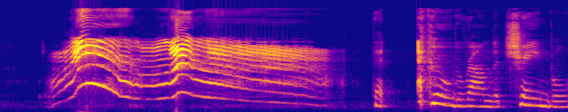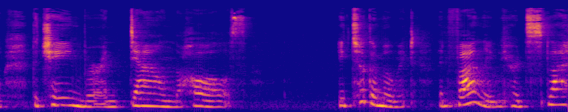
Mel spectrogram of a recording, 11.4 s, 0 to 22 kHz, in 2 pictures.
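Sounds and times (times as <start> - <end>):
cat yowling loudly in its den: 0.5 - 3.4
speech: 4.6 - 8.2, 9.1 - 11.3.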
